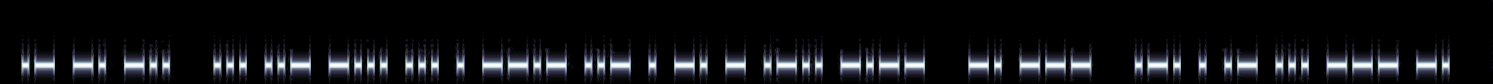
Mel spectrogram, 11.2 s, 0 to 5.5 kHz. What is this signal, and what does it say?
Morse code, heard as a keyed tone, about 25 wpm, 600 Hz. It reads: AND SUBSEQUENTLY NO REASON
